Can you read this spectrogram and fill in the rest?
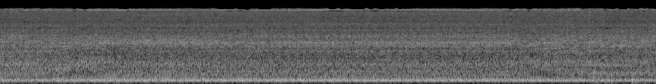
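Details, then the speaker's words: Toyota Tundra V8 just after a timing belt replacement: an even, steady idle with a smooth hum and no knocks, misses or ticking, running as it should. "That's it, folks. Timing belt in, motor's running perfect, good for another 100,000 miles."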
